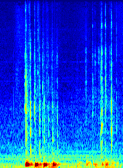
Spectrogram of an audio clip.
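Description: Typing a command on a computer keyboard while setting up services in Arch Linux: a quick burst of close, clicky keystrokes, then a few lighter, scattered taps, with no talking.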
